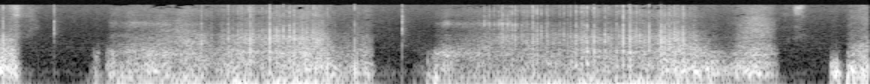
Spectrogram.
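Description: Hands cup and fingertips scratch a black foam windscreen on a microphone, producing deep, muffled rumbling and rustling. The scratching comes in three long, heavy swells broken by brief quiet gaps, with nearly all of the sound in the low bass and almost nothing bright.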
